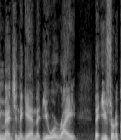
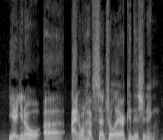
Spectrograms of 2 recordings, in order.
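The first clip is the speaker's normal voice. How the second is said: put-on bad-sounding sick voice, lower; 4 semitones lower than usual. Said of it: "With the Artie voice?".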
